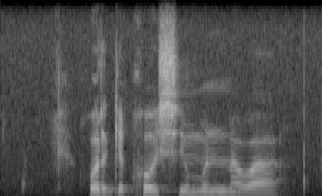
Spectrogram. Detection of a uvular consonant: present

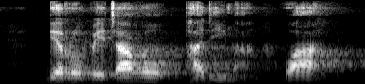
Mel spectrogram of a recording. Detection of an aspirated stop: present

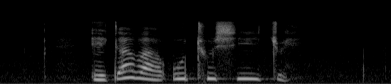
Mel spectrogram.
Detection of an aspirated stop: present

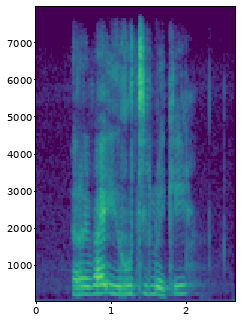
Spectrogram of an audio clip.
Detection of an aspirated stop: absent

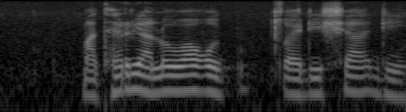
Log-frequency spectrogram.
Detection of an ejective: absent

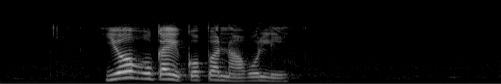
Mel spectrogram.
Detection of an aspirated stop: absent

